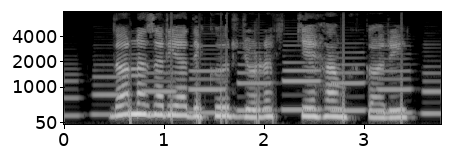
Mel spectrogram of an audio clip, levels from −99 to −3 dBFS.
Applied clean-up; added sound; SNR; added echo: none; Wind instrument, woodwind instrument; 12 dB; none.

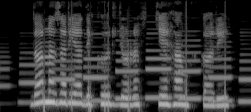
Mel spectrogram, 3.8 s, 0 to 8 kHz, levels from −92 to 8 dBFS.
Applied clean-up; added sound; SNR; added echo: classical method log-MMSE.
